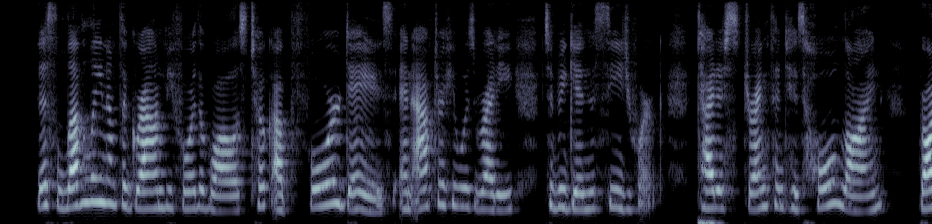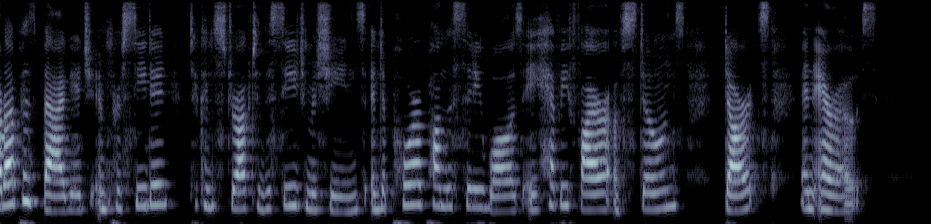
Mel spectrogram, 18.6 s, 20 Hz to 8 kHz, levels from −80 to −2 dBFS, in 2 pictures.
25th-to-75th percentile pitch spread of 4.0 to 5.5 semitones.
No: average, 3.4 semitones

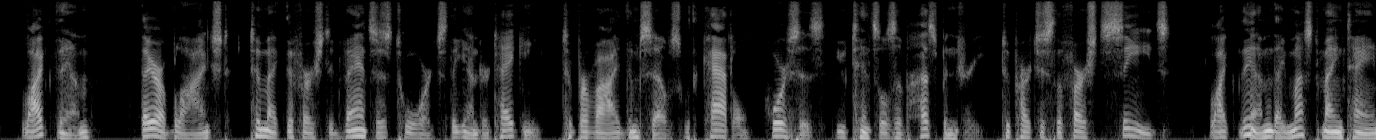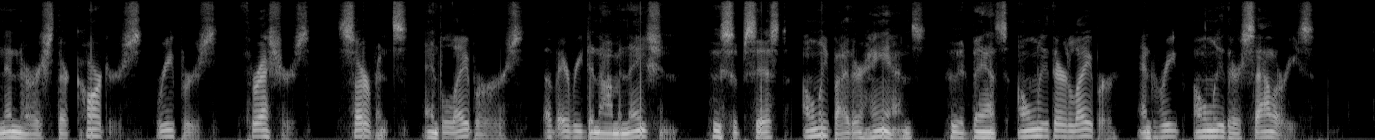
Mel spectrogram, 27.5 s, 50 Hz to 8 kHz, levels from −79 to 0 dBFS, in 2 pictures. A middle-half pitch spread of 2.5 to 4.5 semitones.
Yes: average, 3.8 semitones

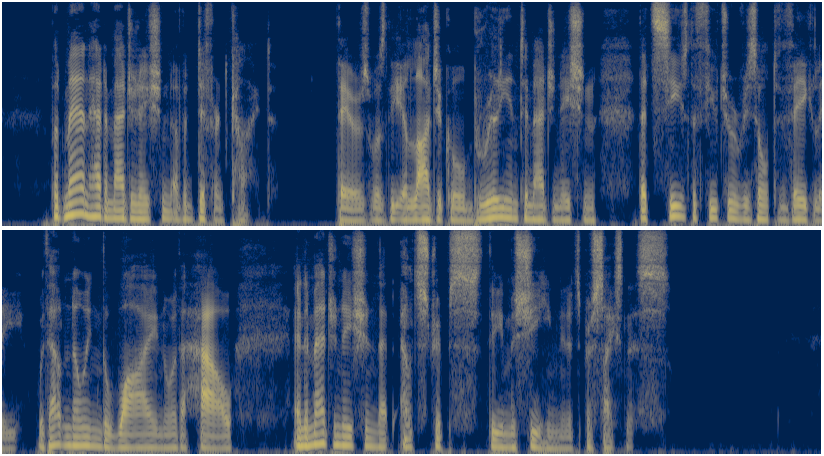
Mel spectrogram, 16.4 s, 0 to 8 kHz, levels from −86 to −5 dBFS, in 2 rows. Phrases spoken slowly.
Yes: slow, 130 wpm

